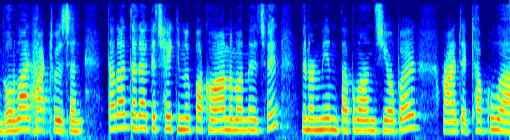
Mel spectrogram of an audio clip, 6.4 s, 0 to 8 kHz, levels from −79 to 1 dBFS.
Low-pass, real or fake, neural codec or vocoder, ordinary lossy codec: 7.2 kHz; fake; codec, 16 kHz, 0.5 kbps, X-Codec, HuBERT features, trained on balanced general audio; none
